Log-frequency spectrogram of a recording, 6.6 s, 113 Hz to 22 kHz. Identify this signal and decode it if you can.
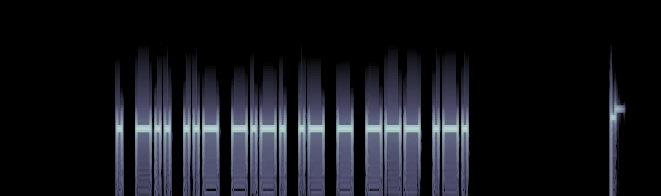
Morse code, heard as a keyed tone, about 25 wpm, 700 Hz. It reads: EDUCATOR
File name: Eight Letter Words - 25wpm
